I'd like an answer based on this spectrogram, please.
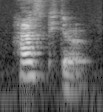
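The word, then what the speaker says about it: hospital: ハスピタルね、ローマとちょっと発音が変わるんですが、ま、ね、発音覚えといてください。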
